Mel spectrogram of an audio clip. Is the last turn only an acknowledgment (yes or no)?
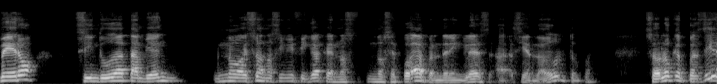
yes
